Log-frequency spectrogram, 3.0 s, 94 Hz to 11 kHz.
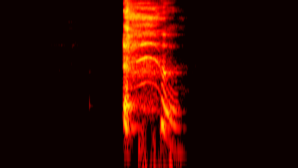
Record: {"cough_length": "3.0 s", "cough_amplitude": 17505, "cough_signal_mean_std_ratio": 0.3, "survey_phase": "beta (2021-08-13 to 2022-03-07)", "age": "45-64", "gender": "Female", "wearing_mask": "No", "symptom_cough_any": true, "symptom_runny_or_blocked_nose": true, "symptom_sore_throat": true, "symptom_fatigue": true, "symptom_fever_high_temperature": true, "symptom_headache": true, "symptom_onset": "3 days", "smoker_status": "Ex-smoker", "respiratory_condition_asthma": false, "respiratory_condition_other": false, "recruitment_source": "Test and Trace", "submission_delay": "2 days", "covid_test_result": "Positive", "covid_test_method": "RT-qPCR", "covid_ct_value": 14.9, "covid_ct_gene": "ORF1ab gene", "covid_ct_mean": 15.4, "covid_viral_load": "8700000 copies/ml", "covid_viral_load_category": "High viral load (>1M copies/ml)"}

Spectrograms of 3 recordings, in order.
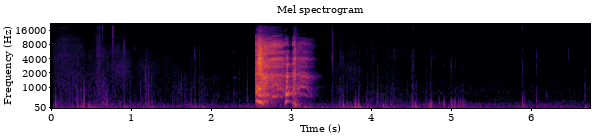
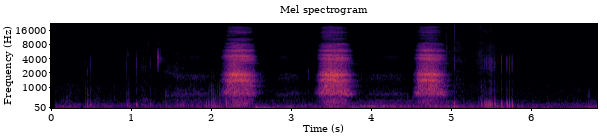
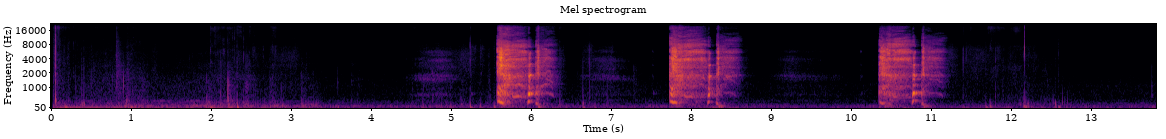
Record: {"cough_length": "6.7 s", "cough_amplitude": 12795, "cough_signal_mean_std_ratio": 0.21, "exhalation_length": "6.8 s", "exhalation_amplitude": 1390, "exhalation_signal_mean_std_ratio": 0.38, "three_cough_length": "13.8 s", "three_cough_amplitude": 16031, "three_cough_signal_mean_std_ratio": 0.28, "survey_phase": "beta (2021-08-13 to 2022-03-07)", "age": "45-64", "gender": "Female", "wearing_mask": "No", "symptom_cough_any": true, "symptom_runny_or_blocked_nose": true, "symptom_sore_throat": true, "symptom_abdominal_pain": true, "symptom_fatigue": true, "symptom_headache": true, "symptom_change_to_sense_of_smell_or_taste": true, "symptom_onset": "8 days", "smoker_status": "Never smoked", "respiratory_condition_asthma": false, "respiratory_condition_other": false, "recruitment_source": "Test and Trace", "submission_delay": "2 days", "covid_test_result": "Positive", "covid_test_method": "RT-qPCR", "covid_ct_value": 20.6, "covid_ct_gene": "ORF1ab gene", "covid_ct_mean": 21.0, "covid_viral_load": "130000 copies/ml", "covid_viral_load_category": "Low viral load (10K-1M copies/ml)"}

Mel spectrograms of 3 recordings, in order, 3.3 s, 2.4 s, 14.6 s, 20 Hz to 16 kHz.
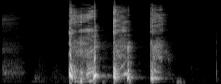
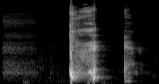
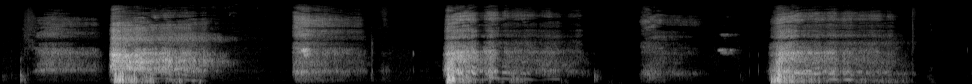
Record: {"three_cough_length": "3.3 s", "three_cough_amplitude": 32768, "three_cough_signal_mean_std_ratio": 0.29, "cough_length": "2.4 s", "cough_amplitude": 32768, "cough_signal_mean_std_ratio": 0.24, "exhalation_length": "14.6 s", "exhalation_amplitude": 30016, "exhalation_signal_mean_std_ratio": 0.38, "survey_phase": "beta (2021-08-13 to 2022-03-07)", "age": "45-64", "gender": "Female", "wearing_mask": "No", "symptom_cough_any": true, "symptom_runny_or_blocked_nose": true, "symptom_shortness_of_breath": true, "symptom_onset": "2 days", "smoker_status": "Ex-smoker", "respiratory_condition_asthma": true, "respiratory_condition_other": false, "recruitment_source": "Test and Trace", "submission_delay": "1 day", "covid_test_result": "Positive", "covid_test_method": "RT-qPCR", "covid_ct_value": 25.5, "covid_ct_gene": "ORF1ab gene", "covid_ct_mean": 25.9, "covid_viral_load": "3300 copies/ml", "covid_viral_load_category": "Minimal viral load (< 10K copies/ml)"}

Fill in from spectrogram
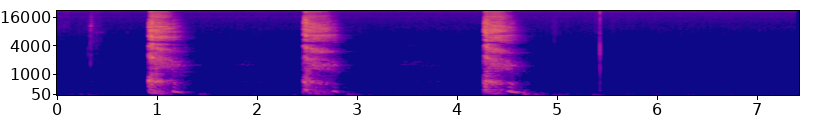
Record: {"three_cough_length": "7.4 s", "three_cough_amplitude": 1695, "three_cough_signal_mean_std_ratio": 0.33, "survey_phase": "beta (2021-08-13 to 2022-03-07)", "age": "45-64", "gender": "Female", "wearing_mask": "No", "symptom_none": true, "smoker_status": "Never smoked", "respiratory_condition_asthma": false, "respiratory_condition_other": false, "recruitment_source": "REACT", "submission_delay": "3 days", "covid_test_result": "Negative", "covid_test_method": "RT-qPCR", "influenza_a_test_result": "Negative", "influenza_b_test_result": "Negative"}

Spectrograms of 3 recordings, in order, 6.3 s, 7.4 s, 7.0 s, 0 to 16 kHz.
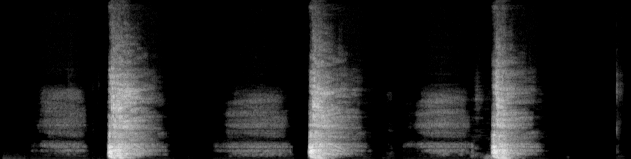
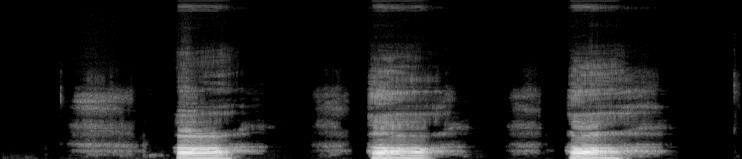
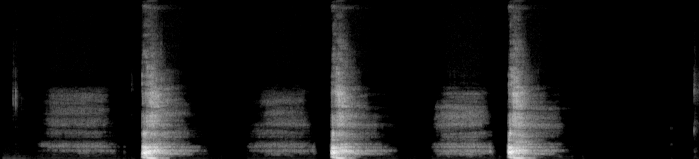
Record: {"three_cough_length": "6.3 s", "three_cough_amplitude": 30799, "three_cough_signal_mean_std_ratio": 0.26, "exhalation_length": "7.4 s", "exhalation_amplitude": 27312, "exhalation_signal_mean_std_ratio": 0.37, "cough_length": "7.0 s", "cough_amplitude": 28635, "cough_signal_mean_std_ratio": 0.23, "survey_phase": "beta (2021-08-13 to 2022-03-07)", "age": "65+", "gender": "Male", "wearing_mask": "No", "symptom_none": true, "smoker_status": "Ex-smoker", "respiratory_condition_asthma": false, "respiratory_condition_other": false, "recruitment_source": "REACT", "submission_delay": "0 days", "covid_test_result": "Negative", "covid_test_method": "RT-qPCR"}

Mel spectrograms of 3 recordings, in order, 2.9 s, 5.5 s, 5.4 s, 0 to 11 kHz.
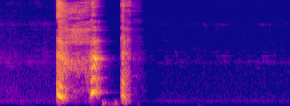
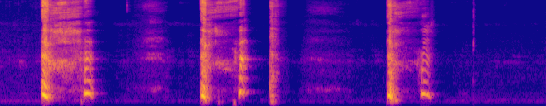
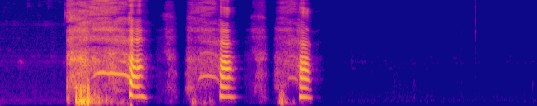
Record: {"cough_length": "2.9 s", "cough_amplitude": 32222, "cough_signal_mean_std_ratio": 0.24, "three_cough_length": "5.5 s", "three_cough_amplitude": 31606, "three_cough_signal_mean_std_ratio": 0.26, "exhalation_length": "5.4 s", "exhalation_amplitude": 32767, "exhalation_signal_mean_std_ratio": 0.3, "survey_phase": "alpha (2021-03-01 to 2021-08-12)", "age": "18-44", "gender": "Female", "wearing_mask": "No", "symptom_fatigue": true, "symptom_fever_high_temperature": true, "symptom_headache": true, "smoker_status": "Never smoked", "respiratory_condition_asthma": false, "respiratory_condition_other": false, "recruitment_source": "Test and Trace", "submission_delay": "2 days", "covid_test_result": "Positive", "covid_test_method": "RT-qPCR", "covid_ct_value": 22.0, "covid_ct_gene": "ORF1ab gene"}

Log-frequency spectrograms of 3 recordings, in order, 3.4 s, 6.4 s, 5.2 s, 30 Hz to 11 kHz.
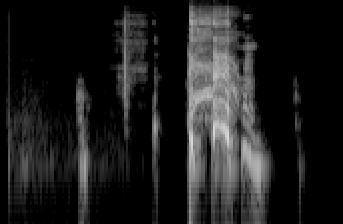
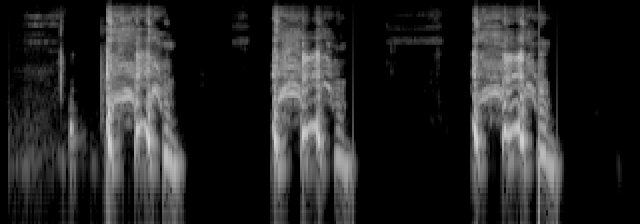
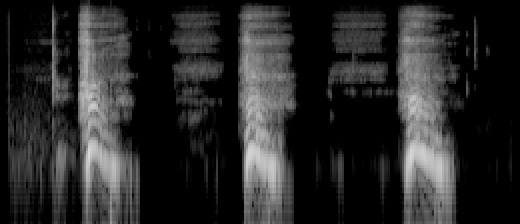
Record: {"cough_length": "3.4 s", "cough_amplitude": 32767, "cough_signal_mean_std_ratio": 0.32, "three_cough_length": "6.4 s", "three_cough_amplitude": 32767, "three_cough_signal_mean_std_ratio": 0.43, "exhalation_length": "5.2 s", "exhalation_amplitude": 32767, "exhalation_signal_mean_std_ratio": 0.39, "survey_phase": "beta (2021-08-13 to 2022-03-07)", "age": "45-64", "gender": "Male", "wearing_mask": "No", "symptom_none": true, "smoker_status": "Never smoked", "respiratory_condition_asthma": false, "respiratory_condition_other": false, "recruitment_source": "REACT", "submission_delay": "1 day", "covid_test_result": "Negative", "covid_test_method": "RT-qPCR", "influenza_a_test_result": "Negative", "influenza_b_test_result": "Negative"}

